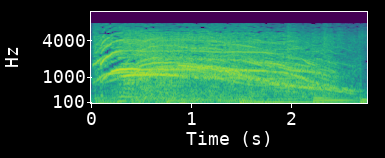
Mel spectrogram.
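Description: A loud crowd screams and cheers in one sustained roar, many high voices rising at first and then slowly sliding downward in pitch before fading out after a few seconds.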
